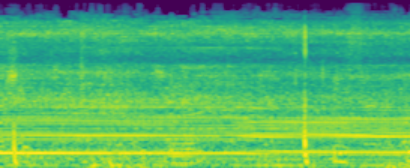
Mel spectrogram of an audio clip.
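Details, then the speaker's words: Portable suction unit, shown in a helicopter emergency medical service (HEMS) equipment demonstration, running continuously with a steady motor drone and hum and faint clicks; it collects fluids such as blood or vomit from the mouth. "it's like a little it's like a Hoover for fluid yeah that make sense yeah there you go so we call it suction we use it when people got stuff in their mouth"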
